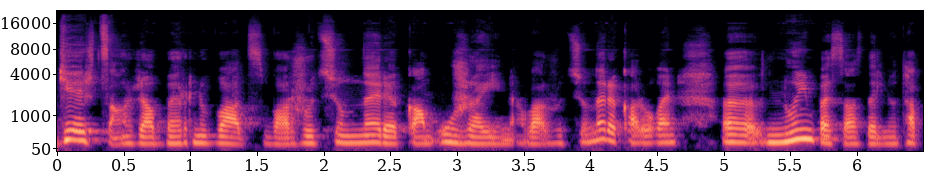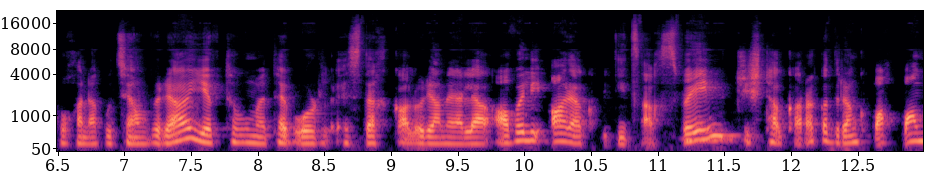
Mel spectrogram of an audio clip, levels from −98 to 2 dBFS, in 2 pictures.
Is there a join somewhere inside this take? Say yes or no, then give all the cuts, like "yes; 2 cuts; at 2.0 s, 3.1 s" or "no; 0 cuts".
no; 0 cuts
